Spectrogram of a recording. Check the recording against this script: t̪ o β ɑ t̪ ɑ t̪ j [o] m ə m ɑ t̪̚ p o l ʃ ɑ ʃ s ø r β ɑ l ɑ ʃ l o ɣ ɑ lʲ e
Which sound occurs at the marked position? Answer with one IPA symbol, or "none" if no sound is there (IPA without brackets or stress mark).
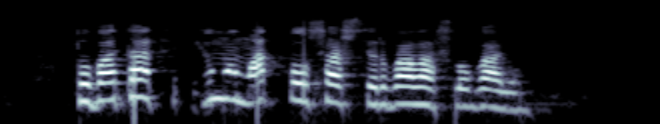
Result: u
